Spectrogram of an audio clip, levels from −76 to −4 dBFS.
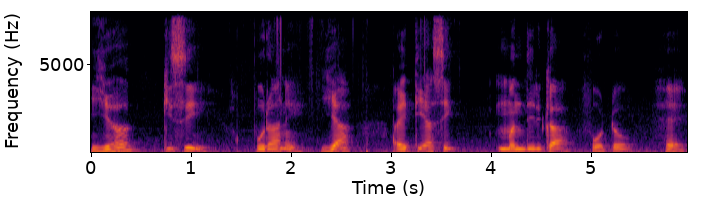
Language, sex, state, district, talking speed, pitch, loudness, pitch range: Hindi, male, Uttar Pradesh, Hamirpur, 90 wpm, 130 Hz, -31 LUFS, 115-145 Hz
